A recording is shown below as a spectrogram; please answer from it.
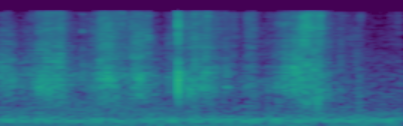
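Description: Soft rustling and crinkling of white packing material being handled and pulled from a plastic coin tube of copper rounds, with a few small clicks.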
